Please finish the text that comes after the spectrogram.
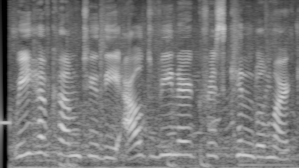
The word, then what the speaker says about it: Altwiener Christkindlmarkt: We have come to the Altwiener Christens. Oh, I messed it up. We have come to the Altwiener Christkindlmarkt.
